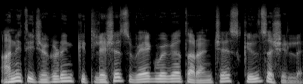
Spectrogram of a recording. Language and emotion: Goan Konkani, neutral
